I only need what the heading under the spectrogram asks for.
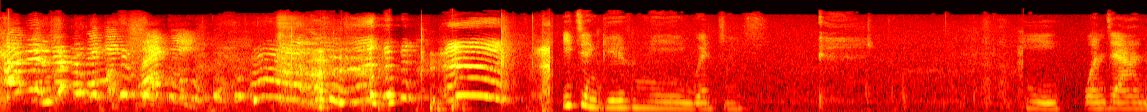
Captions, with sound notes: Ethan give me... wedgies. [laughs] He runs and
